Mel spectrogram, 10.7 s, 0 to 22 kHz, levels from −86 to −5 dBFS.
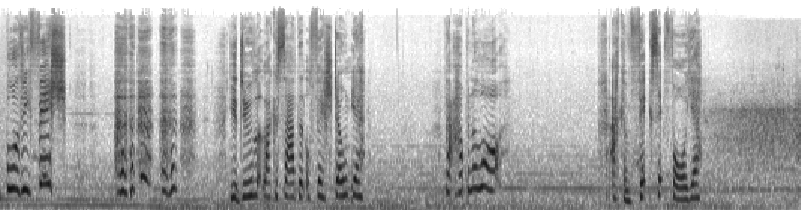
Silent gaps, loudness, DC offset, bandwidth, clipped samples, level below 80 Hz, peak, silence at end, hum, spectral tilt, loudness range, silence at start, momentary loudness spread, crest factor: none; -19 LUFS; under 0.1%; 19 kHz; under 0.1%; -42 dBFS; -2 dBFS; 0 s; none; -3 dB/octave; 4 LU; 0 s; 21 LU; 18 dB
